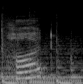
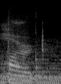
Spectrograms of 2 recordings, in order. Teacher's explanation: the British English would not pronounce the letter R. However, for the American English, they would stress on the letter R. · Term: R omission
